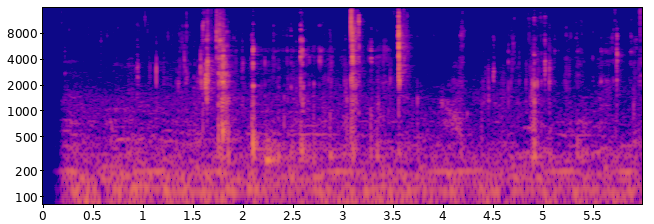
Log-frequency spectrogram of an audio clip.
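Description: Close-miked eating sounds: wet lip smacks, sharp mouth clicks and soft chewing as a halved hard-boiled egg is licked and bitten. A faint steady hum sits underneath.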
